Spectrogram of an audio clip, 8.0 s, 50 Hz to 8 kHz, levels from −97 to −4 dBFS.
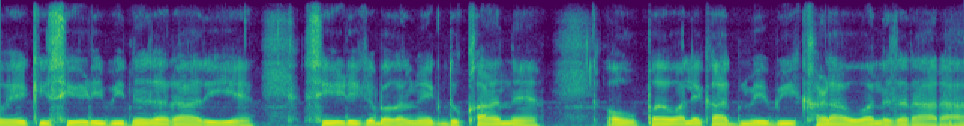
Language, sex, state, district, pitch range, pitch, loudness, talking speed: Hindi, male, Uttar Pradesh, Lucknow, 120-125 Hz, 125 Hz, -14 LUFS, 200 wpm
